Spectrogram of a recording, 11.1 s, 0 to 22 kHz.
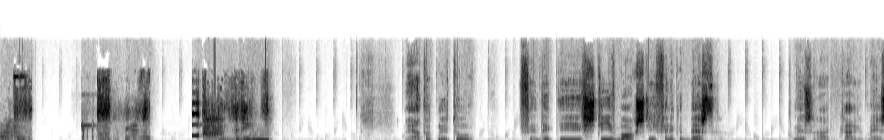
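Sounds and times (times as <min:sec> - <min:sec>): radio sweep of voices and music: 0:00.0 - 0:11.0.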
